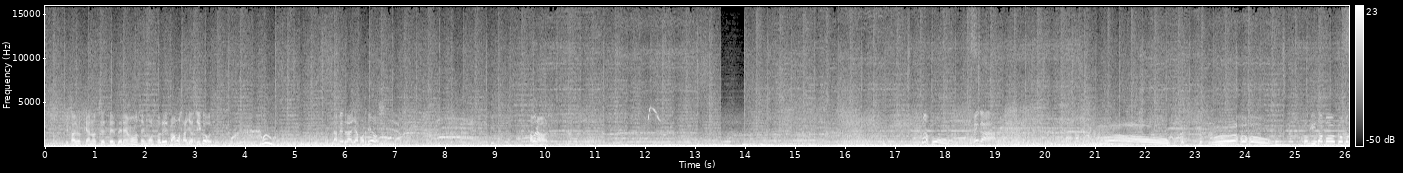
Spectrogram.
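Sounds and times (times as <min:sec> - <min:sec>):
fairground music: 0:00.0 - 0:26.0
wind buffeting microphone: 0:00.0 - 0:26.0
riders crying out: 0:03.6 - 0:05.1, 0:06.3 - 0:08.9, 0:17.2 - 0:25.2.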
